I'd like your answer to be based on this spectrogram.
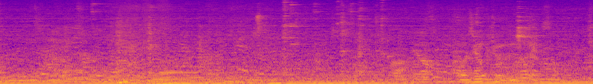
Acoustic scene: restaurant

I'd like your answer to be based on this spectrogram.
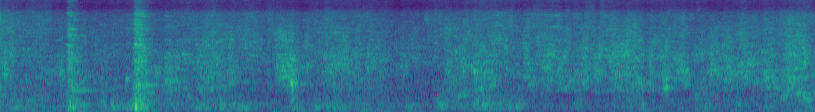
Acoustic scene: kitchen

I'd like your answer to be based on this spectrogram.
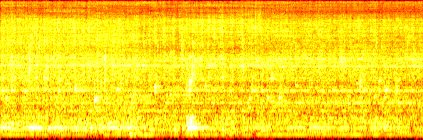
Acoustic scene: restroom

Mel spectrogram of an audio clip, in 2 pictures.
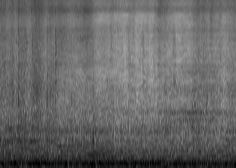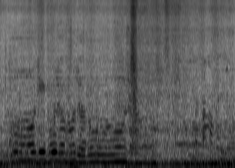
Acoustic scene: car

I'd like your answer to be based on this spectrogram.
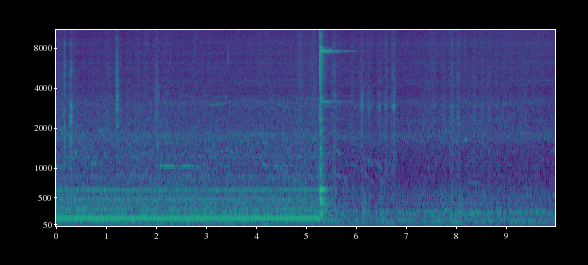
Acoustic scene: kitchen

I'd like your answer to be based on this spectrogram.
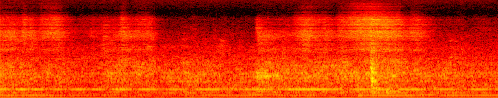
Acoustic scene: elevator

